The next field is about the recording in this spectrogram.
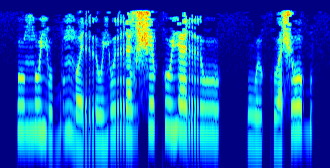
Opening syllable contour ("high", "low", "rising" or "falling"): high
